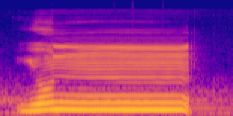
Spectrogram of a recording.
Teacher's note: نون کو ہم 2 سیکنڈ کے لیے ہولڈ کریں گے، منہ میں رکھیں گے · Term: اخفا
